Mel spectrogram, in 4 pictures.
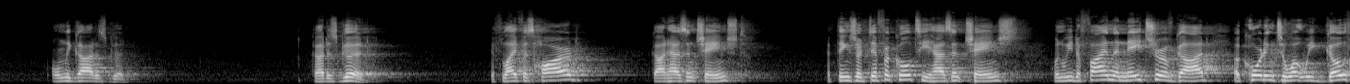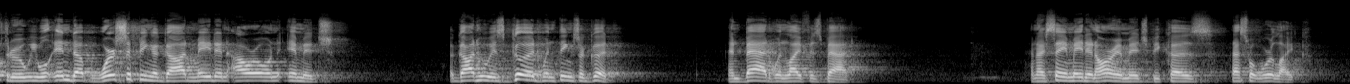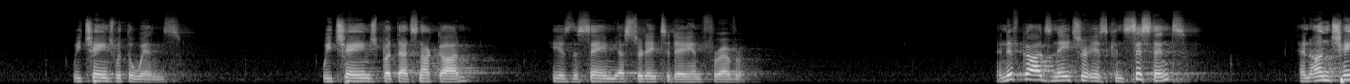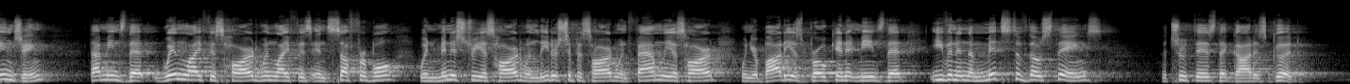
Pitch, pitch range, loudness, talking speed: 175 Hz, 150-200 Hz, -15 LUFS, 160 wpm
